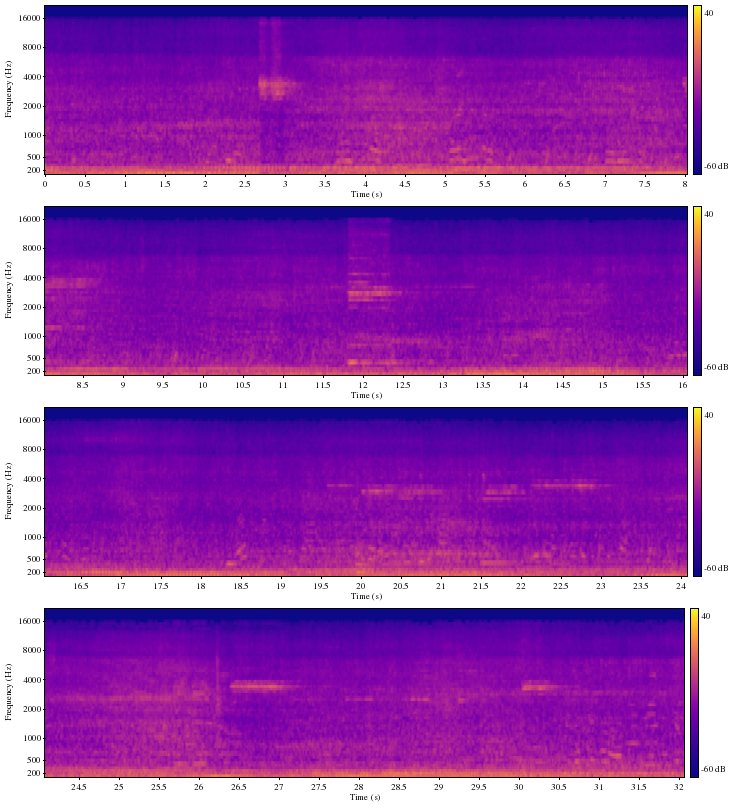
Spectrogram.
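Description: Steady rumble of road traffic with background voices, and brief horn toots a few times.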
